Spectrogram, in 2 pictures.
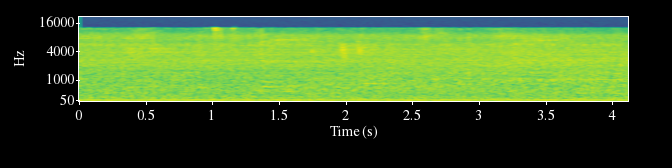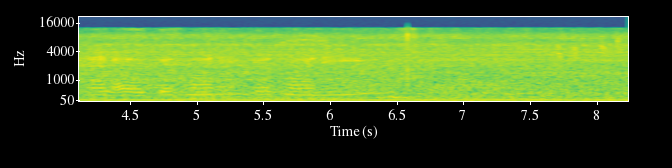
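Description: Steady street traffic noise with a constant low rumble, with no single event standing out.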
